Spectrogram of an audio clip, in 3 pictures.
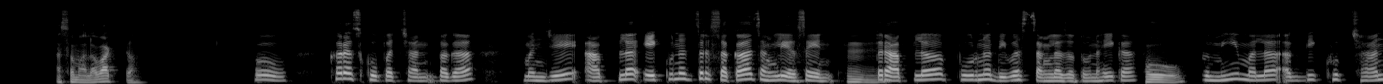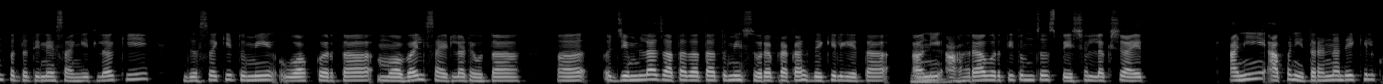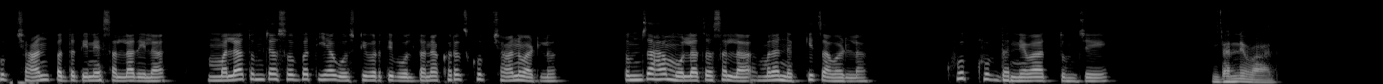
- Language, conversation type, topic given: Marathi, podcast, सकाळी ऊर्जा वाढवण्यासाठी तुमची दिनचर्या काय आहे?
- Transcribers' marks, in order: tapping; in English: "जिमला"; other noise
